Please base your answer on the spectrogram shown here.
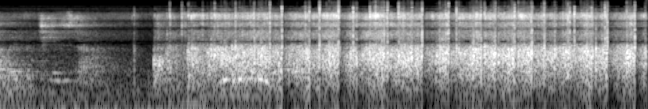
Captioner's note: crowd applause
